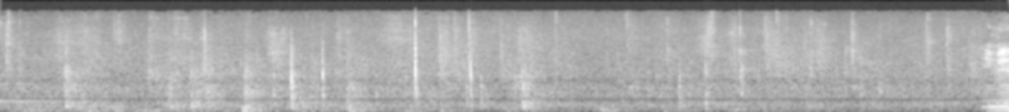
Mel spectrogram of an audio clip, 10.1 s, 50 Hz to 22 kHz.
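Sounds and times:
footsteps on a floor: 0.0s - 9.7s.

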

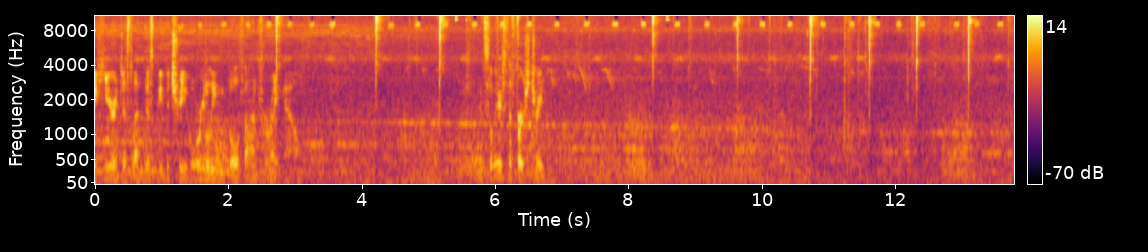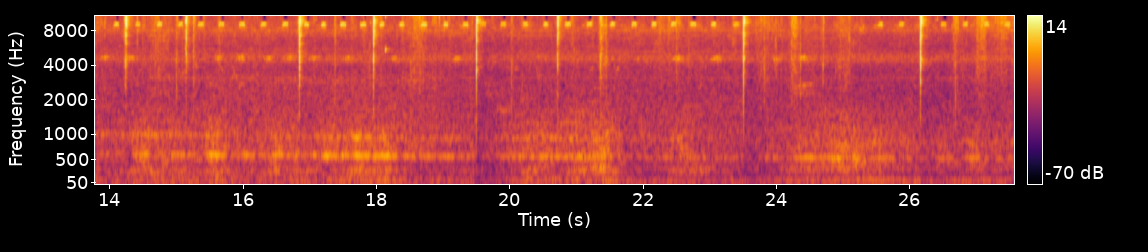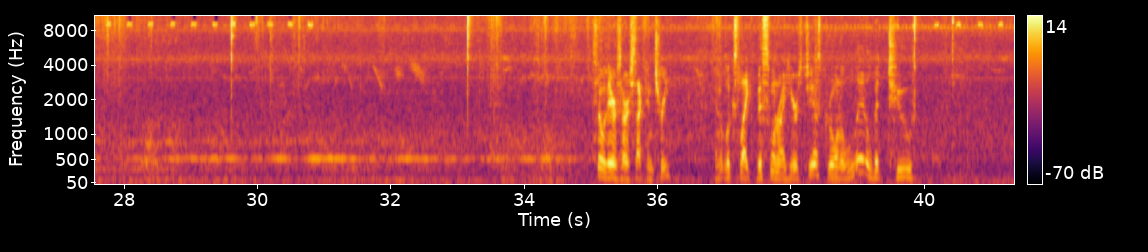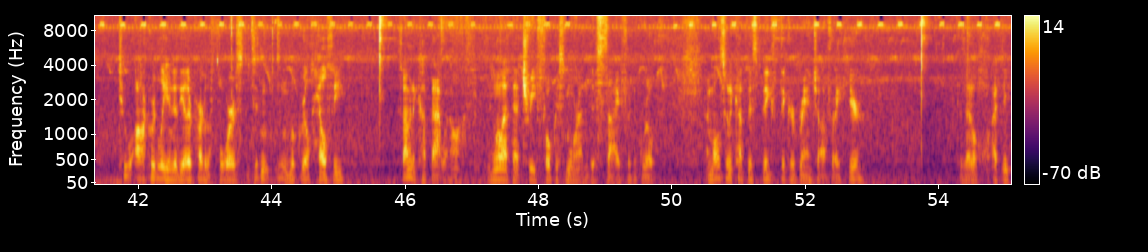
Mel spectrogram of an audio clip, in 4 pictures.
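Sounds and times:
steady falling hum: 0.0s - 50.0s
shears snipping branches: 9.6s - 15.7s, 16.8s - 22.8s, 23.4s - 25.2s.

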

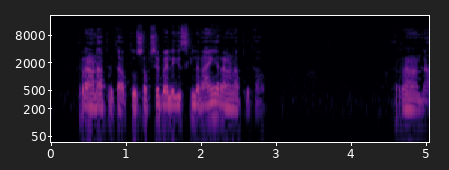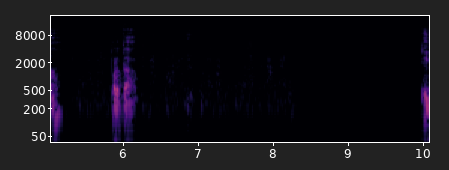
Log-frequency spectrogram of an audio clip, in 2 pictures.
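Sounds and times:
stylus scratching on a tablet: 3.1s - 8.4s.

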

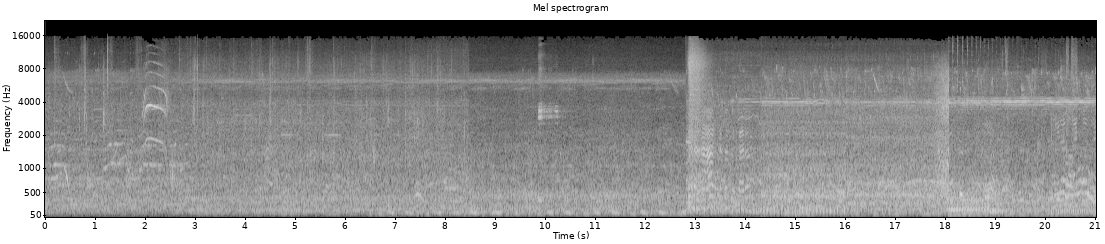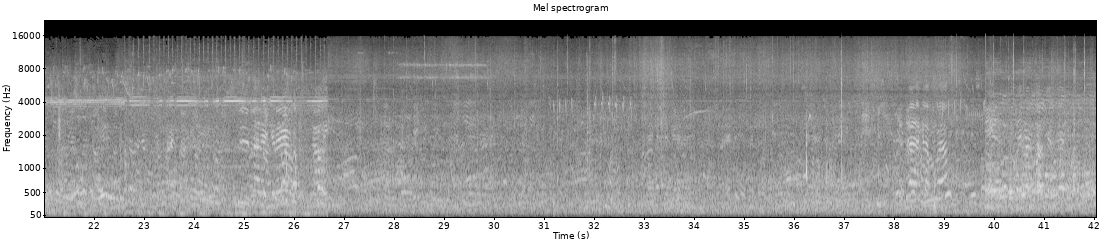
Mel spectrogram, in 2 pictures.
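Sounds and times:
distant voices talking: 10.4s - 42.0s
faint high whine: 11.7s - 26.7s.

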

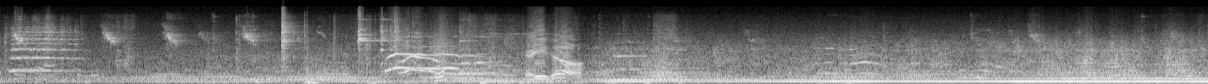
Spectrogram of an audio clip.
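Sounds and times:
higher steady tone: 0.0s - 11.9s
low mechanical hum: 0.0s - 12.0s.

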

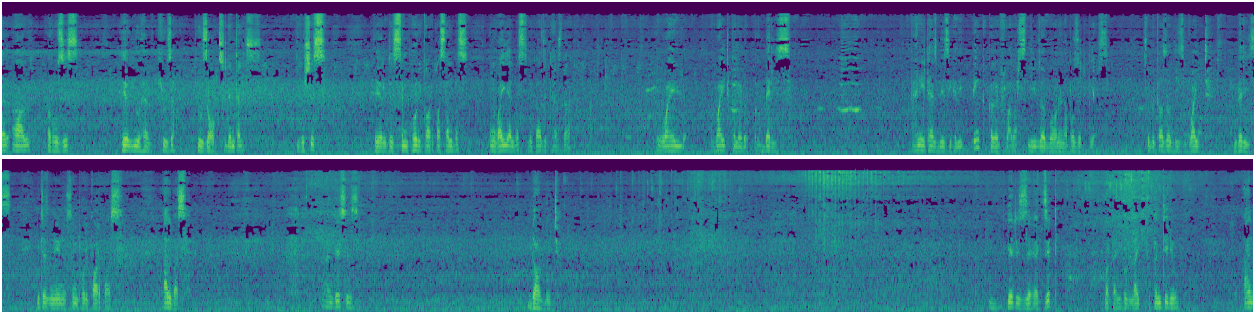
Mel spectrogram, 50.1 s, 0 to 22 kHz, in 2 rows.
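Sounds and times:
bicycle going past: 27.2s - 50.0s.

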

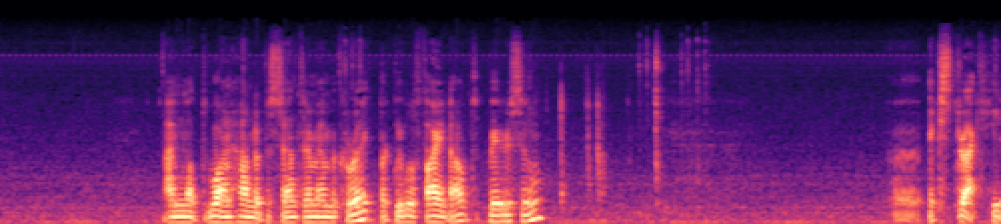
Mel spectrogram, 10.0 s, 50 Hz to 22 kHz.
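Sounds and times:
computer mouse clicking: 5.6s - 7.2s.

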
